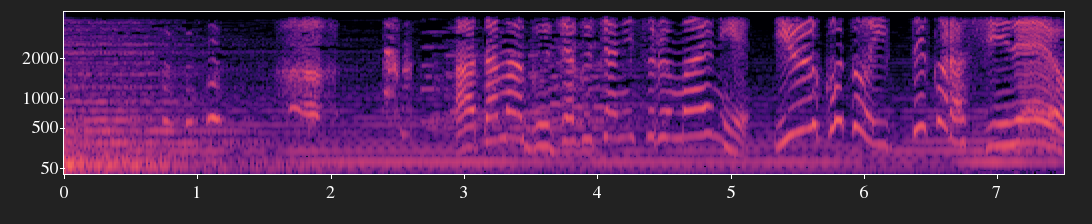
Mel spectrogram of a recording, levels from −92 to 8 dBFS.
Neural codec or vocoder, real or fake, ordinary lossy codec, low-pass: none; real; none; 3.6 kHz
